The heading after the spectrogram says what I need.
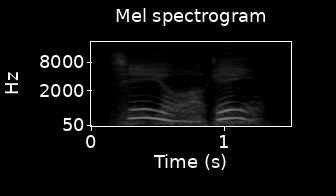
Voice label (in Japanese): しーゆーあげいん, kawaii voice; ASMR; 1200 kawaii voice!!; 音ゲー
